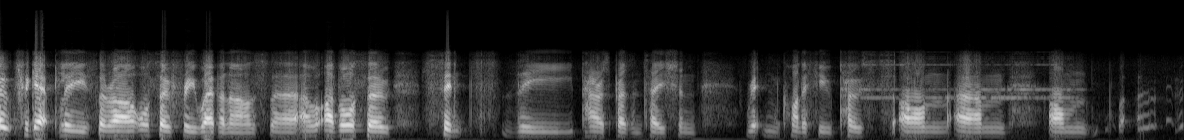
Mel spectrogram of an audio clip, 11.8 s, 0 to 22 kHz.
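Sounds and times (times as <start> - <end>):
speech: 0.0 - 11.6
mobile phone electronic ringtone: 8.6 - 10.8.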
